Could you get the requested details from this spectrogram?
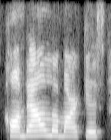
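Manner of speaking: ordinary talk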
